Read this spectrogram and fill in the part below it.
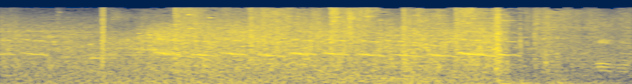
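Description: Starfighter cannons fire in Star Wars Battlefront II space combat, a dense rapid barrage of blasts over a steady roaring engine bed that swells slightly toward the end. The weapons are loud and continuous, and no one talks.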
